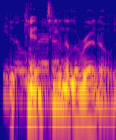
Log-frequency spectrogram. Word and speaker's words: Cantina Loretto: So last year we had it at Latina Carreto? What, how you say it? – Cantina Loretto. – Yeah, I said that backwards.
